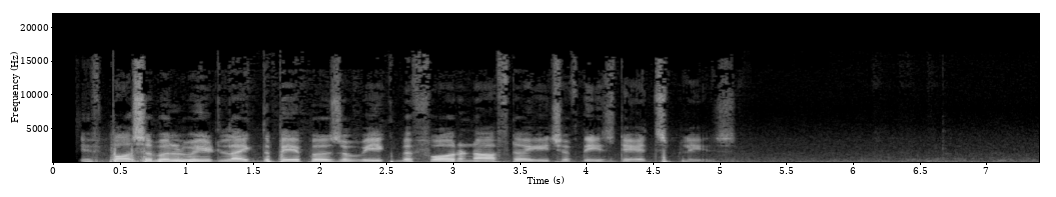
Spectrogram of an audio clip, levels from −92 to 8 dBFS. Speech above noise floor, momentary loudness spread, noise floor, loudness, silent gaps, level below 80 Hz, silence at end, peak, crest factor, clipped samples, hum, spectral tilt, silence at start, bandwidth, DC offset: 37 dB; 11 LU; -53 dBFS; -16 LUFS; none; -30 dBFS; 2.3 s; 0 dBFS; 16 dB; under 0.1%; none; -5.5 dB/octave; 0.2 s; 16.5 kHz; under 0.1%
